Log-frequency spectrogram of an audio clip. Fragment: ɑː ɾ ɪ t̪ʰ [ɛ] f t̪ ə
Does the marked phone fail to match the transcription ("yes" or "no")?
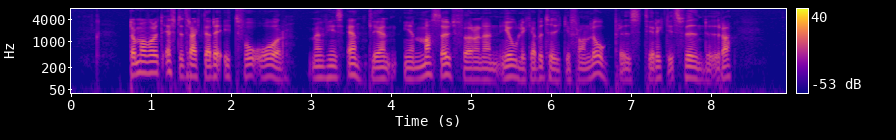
no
